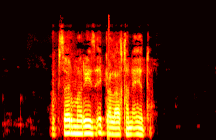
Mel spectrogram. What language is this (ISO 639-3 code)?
mvy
